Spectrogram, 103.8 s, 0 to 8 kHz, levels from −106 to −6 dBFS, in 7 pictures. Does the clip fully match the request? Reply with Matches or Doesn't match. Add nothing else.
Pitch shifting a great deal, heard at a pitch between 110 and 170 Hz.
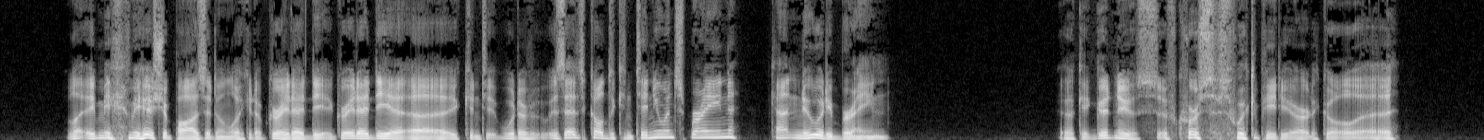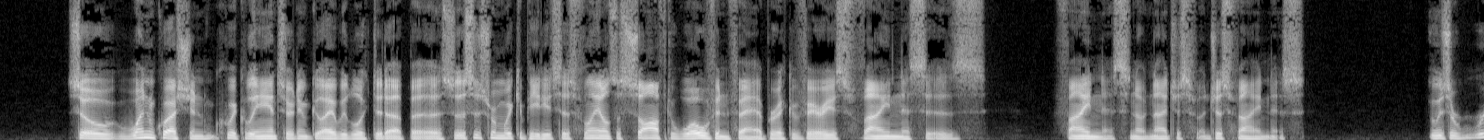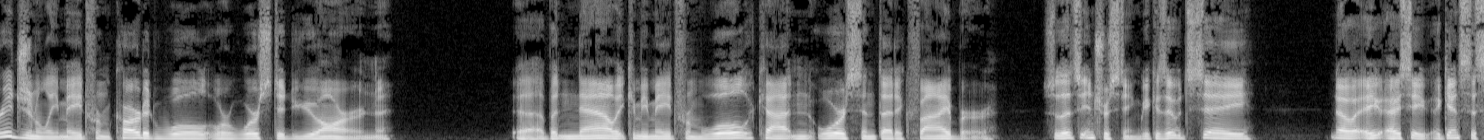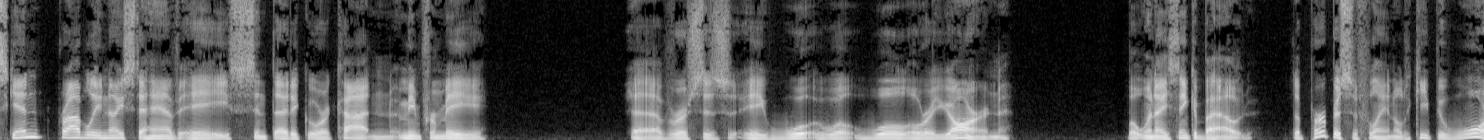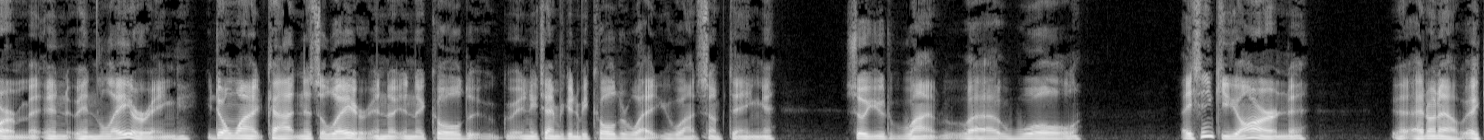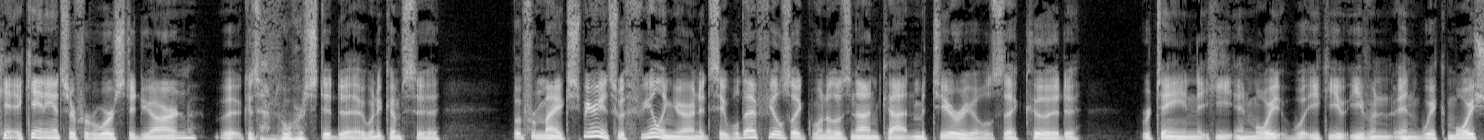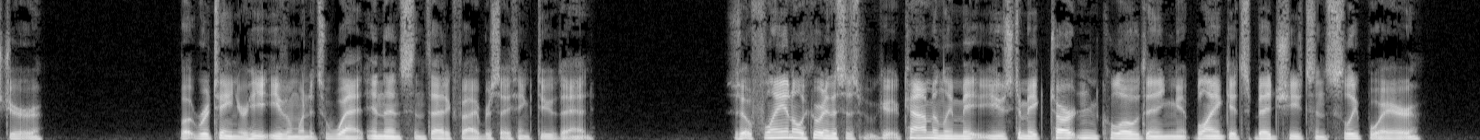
Doesn't match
